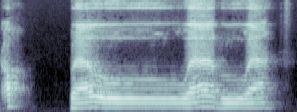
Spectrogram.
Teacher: Rob, bawa, baknya dibaca double, ada tasdidnya, ditekan dan ditahan biar tampak double. Fathah tanwin bertemu dengan huruf wau, bacaan idgham bi gunnah, masuk dengan mendengung, yaitu mendengung wau, ditandai wawunya ada tasdidnya.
